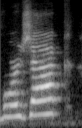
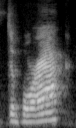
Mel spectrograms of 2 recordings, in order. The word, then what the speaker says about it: Dvorak: stage name um so she initially wanted it to be pronounced borjack but almost out of the gate the common pronunciation was dvorak so she just conceded defeat really early on and so i've always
